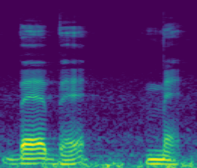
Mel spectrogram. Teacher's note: तो इन जो पांचों वर्गों के अंतिम तीन वर्ण है जैसे क वर्ग का ग, ग, ड, च वर्ग का ज, ज्ञ ट वर्ग का ड, ढ, ण, त वर्ग का द, ध न और प वर्ग का ब, भ, म ये जो अंतिम तीन वर्ण है यह घोष वर्ण होते हैं। यानी इनके उच्चारण करते समय हमारी स्वर तंत्रियों में कंपन उत्पन्न होता है।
